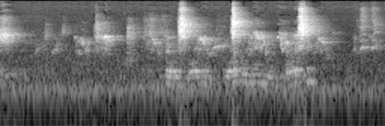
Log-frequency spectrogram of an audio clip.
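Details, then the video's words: Pet budgerigar talking in fast, warbling chatter, with bright high bursts about once a second between softer murmured syllables. "The Talking Budgie"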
